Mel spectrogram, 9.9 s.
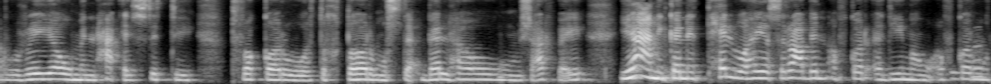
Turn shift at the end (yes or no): yes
